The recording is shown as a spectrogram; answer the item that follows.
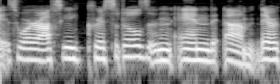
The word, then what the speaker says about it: Swarovski: Jewels like um how do you say it Swarovski Crystals and and um they're kind of like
